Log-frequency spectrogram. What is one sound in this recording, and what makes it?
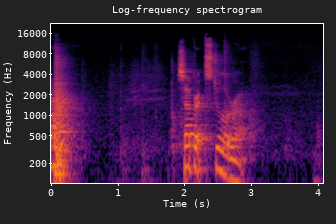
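A door latch clicks and a door swings open.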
